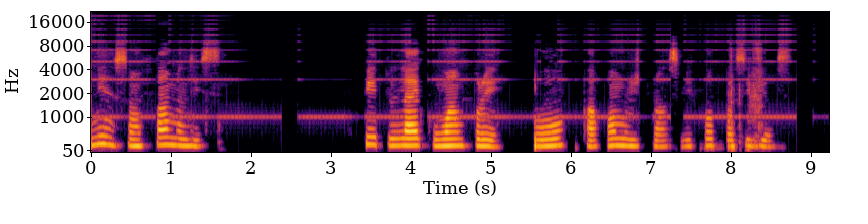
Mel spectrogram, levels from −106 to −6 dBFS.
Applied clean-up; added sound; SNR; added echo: neural mask model RNNoise.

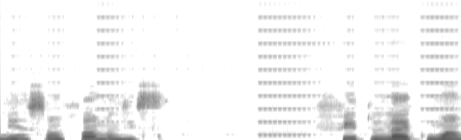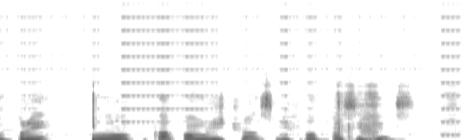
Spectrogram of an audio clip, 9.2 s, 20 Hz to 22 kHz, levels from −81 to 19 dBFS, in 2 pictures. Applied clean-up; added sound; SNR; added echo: classical method spectral subtraction.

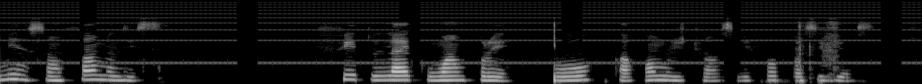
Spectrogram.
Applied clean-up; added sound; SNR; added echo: none; Alarm; 18 dB; none.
